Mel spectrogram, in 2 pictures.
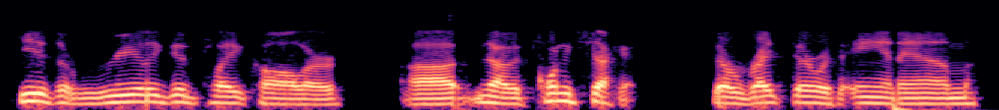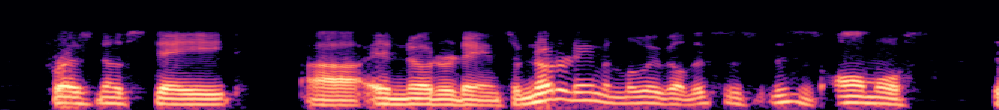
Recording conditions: phone line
